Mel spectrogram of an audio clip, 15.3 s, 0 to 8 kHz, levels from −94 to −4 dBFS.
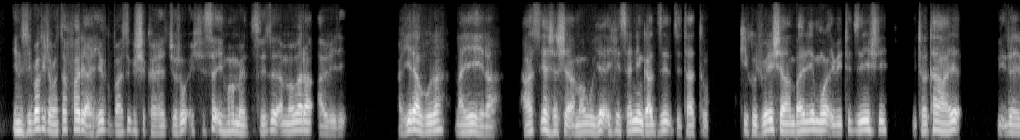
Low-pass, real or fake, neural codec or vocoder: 7.2 kHz; fake; codec, 16 kHz, 0.8 kbps, ZipCodec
